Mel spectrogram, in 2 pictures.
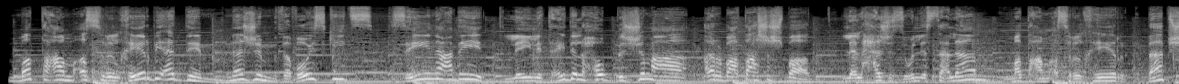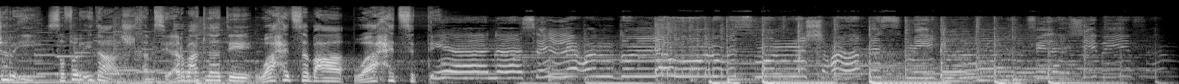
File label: arabic podcasts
